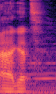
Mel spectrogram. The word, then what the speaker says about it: Agot: She's making food for Agot. Yes, I'm going to start calling him AGOT now because I know that's the proper way to say it.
